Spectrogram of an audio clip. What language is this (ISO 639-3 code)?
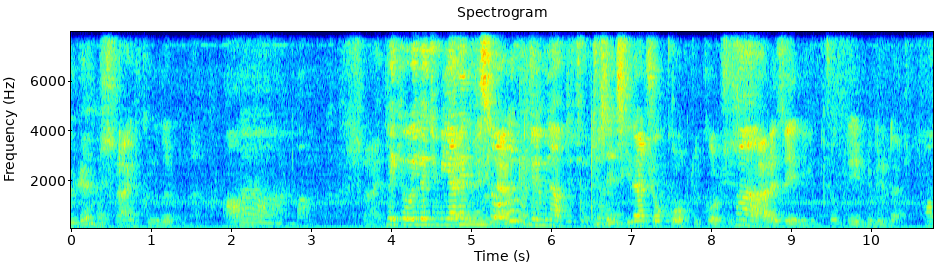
tur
